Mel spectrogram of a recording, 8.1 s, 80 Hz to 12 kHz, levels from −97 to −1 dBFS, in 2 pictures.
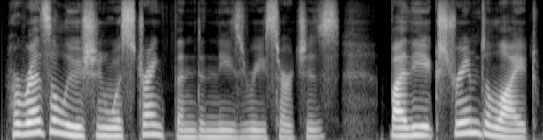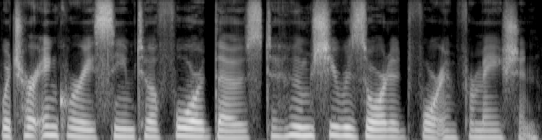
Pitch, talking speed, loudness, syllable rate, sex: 185 Hz, 175 wpm, -20 LUFS, 5.9 syllables/s, female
